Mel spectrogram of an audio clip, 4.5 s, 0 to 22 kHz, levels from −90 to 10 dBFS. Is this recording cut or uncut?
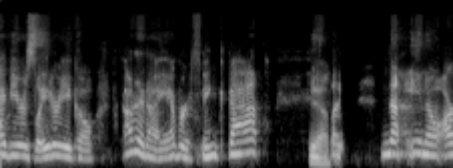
uncut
